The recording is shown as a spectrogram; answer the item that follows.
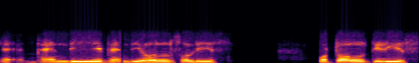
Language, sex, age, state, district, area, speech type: Assamese, male, 30-45, Assam, Nagaon, rural, conversation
